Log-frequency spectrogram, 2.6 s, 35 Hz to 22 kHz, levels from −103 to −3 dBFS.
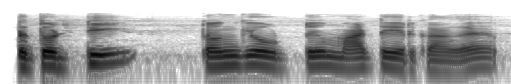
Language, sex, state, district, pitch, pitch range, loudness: Tamil, male, Tamil Nadu, Namakkal, 140 Hz, 135-150 Hz, -18 LUFS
